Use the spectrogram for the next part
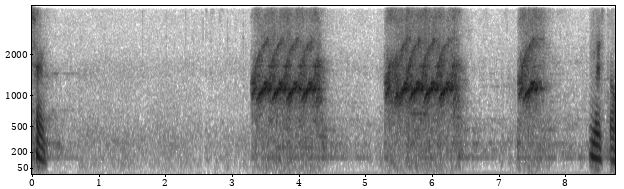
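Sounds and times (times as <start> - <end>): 
home security alarm sounding from keypad with warbling siren tone: 3.3 - 4.4, 5.3 - 6.5.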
